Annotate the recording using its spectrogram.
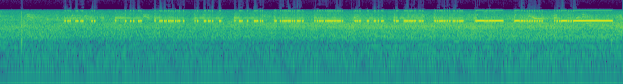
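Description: Kustom Signals ProLite laser speed gun sounding its tone while aimed at an oncoming car: short beeps at a single pitch that come quicker and longer, then run into a steady tone near the end as the gun locks a speed reading despite the car's laser jammer.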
